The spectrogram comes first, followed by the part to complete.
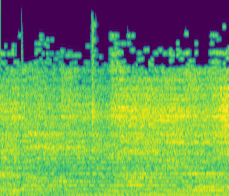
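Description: Children's choir singing an action song together over instrumental backing music with a steady bass line.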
